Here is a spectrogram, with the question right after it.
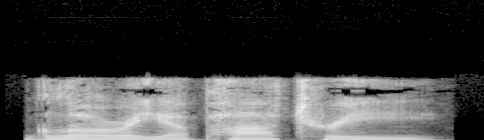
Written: Gloria Patri

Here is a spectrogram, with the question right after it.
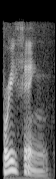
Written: briefing

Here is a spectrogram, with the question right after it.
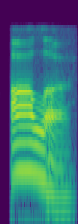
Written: olla

